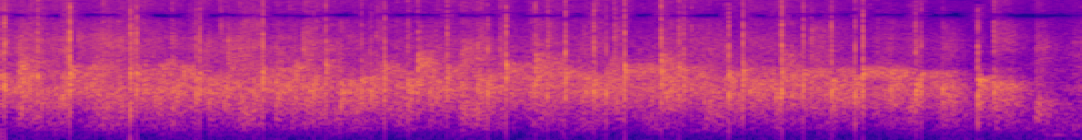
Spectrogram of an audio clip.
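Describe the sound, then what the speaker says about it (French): A church congregation applauds at a service, dense sustained clapping from many hands filling the room evenly for several seconds before tapering slightly at the end. "On acclame pour la parole du Seigneur."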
